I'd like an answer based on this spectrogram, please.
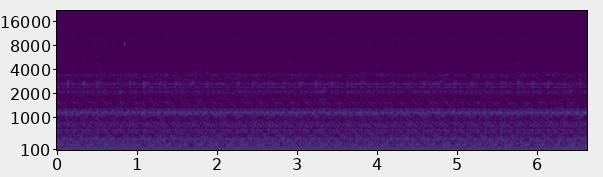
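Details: Ford Super Duty 6.7 diesel (Platinum) cold start at 56 degrees: steady low rumble with light regular clatter, no misses or surges, after a small rpm drop (owner unsure if block heater); normal diesel idle.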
